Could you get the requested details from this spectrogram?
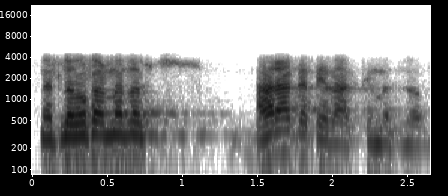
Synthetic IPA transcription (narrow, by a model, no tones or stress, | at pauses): mət̪ləbokəɾmət̪ləb | ɦaɾakət̪elaɡ̚t̪imət̪ləb̚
